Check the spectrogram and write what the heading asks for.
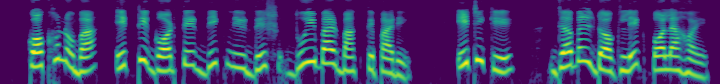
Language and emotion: Bengali, neutral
